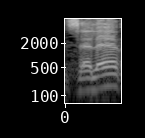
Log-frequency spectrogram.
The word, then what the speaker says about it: سلام: سلام هقوله يا أمة الله. سلام الجبائي هو جد محمد ابن عبد الوهاب ابن سلام الجبائي المعتزلي. ينطق مخفف الايه؟ اللام.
